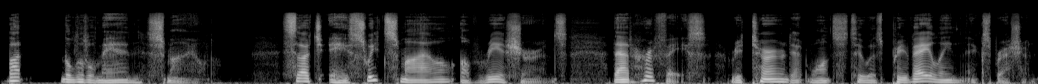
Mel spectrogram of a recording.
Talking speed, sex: 135 wpm, male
